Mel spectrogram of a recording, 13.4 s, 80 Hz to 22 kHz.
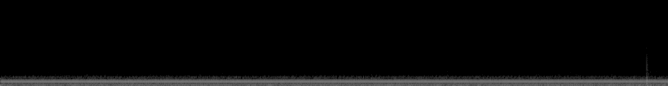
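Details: AEG Minikoffer West German post-top mercury vapor streetlight (80/125 W) on its first startup after rewiring per the ballast schematic, 125 W Osram Deluxe bulb. Soft, perfectly steady low hum with no buzz or flicker during warm-up: healthy magnetic ballast, normal hum.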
